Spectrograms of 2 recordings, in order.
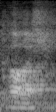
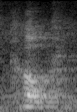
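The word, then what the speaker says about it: Koch: we've been referenced to Cosh fuels we've been reference to uh Kosh Ford that is not ASAP we've been referenced to Flamboyant male chickens but this is pronounced Coke Coke fertilizer Canada uh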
